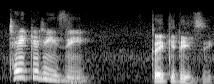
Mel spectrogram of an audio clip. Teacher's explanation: consonant vowel consonant vowel so it sounds like one word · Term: linking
